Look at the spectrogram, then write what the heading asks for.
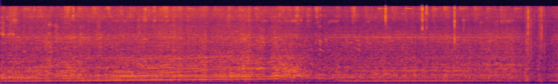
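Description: Car engine heard from inside the cabin while driving, rising steadily in pitch as the car accelerates for about three and a half seconds, then dropping at a gear change and running steady at a lower pitch.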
